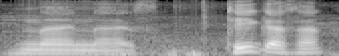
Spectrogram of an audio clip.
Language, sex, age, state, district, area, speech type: Urdu, male, 18-30, Bihar, Gaya, urban, spontaneous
